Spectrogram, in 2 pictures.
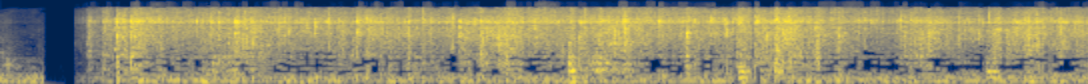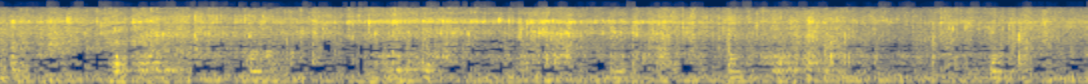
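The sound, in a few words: bacon frying in a pan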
